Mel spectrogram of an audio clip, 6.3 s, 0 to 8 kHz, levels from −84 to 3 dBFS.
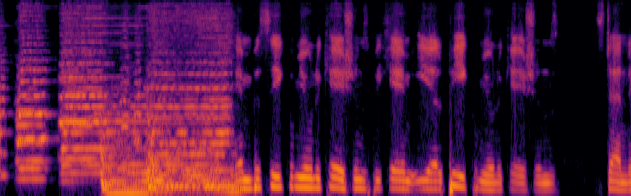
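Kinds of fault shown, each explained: noise suppressor applied to music or sounds: A noise suppressor meant for speech stays on across the whole clip. It treats steady, held parts of the sound and any ambience as noise and turns them down, while sharp onsets mostly get through. The result is a level that keeps swinging by roughly 5 dB, heard as pumping or fluttering. This differs from the 8 kHz ceiling of the call path, which dulls the tone evenly rather than moving the level up and down.
sound cut by the noise suppressor: From 3.67 to 3.91 s the suppressor takes one stretch of sound for noise and pushes it down far more than the rest of the clip, by up to about 16 dB, over roughly 200 ms in total. Unlike the ongoing swing, this is a single, much deeper dip. Unlike a dropout, the sound does not vanish. It sinks in level and comes back once the suppressor lets go.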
